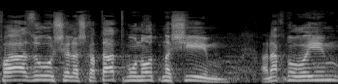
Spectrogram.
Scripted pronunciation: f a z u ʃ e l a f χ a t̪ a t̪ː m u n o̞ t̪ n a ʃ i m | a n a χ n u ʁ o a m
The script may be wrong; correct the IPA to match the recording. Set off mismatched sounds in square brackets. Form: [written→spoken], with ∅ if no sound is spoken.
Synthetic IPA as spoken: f a z u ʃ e l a [f→ʃ] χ a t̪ a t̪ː m u n o̞ t̪ n a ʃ i m | a n a χ n u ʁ o [a→i] m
